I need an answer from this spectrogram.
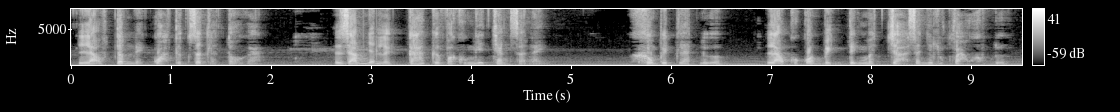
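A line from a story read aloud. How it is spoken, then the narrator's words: Soft hissing whisper. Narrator (Vietnamese): Cậu khe khẽ xì vào tay của Siêu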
